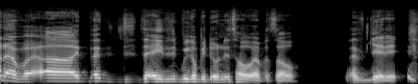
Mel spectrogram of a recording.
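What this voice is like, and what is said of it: Usual voice. Nothing is said of it.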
